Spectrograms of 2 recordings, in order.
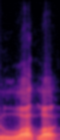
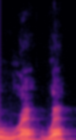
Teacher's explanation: la, la, not a lot of movement there, ra, ra, much more tongue movement there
